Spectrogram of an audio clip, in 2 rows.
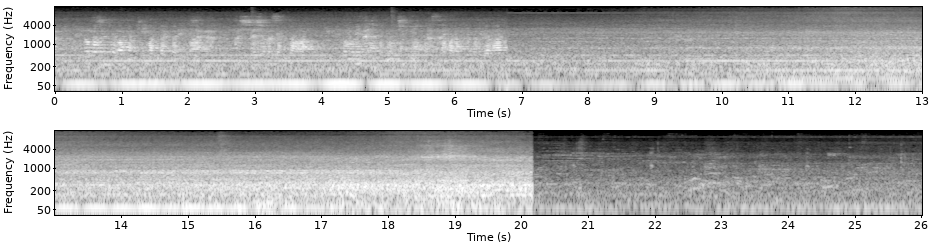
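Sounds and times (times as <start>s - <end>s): subway train running noise: 0.0s - 26.0s.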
